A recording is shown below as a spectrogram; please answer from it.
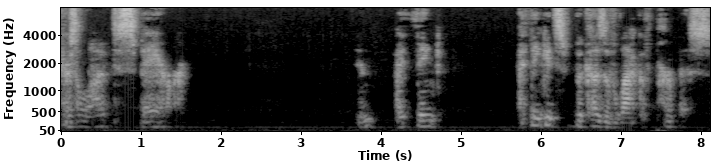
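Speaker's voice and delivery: hushed, confiding whisper with a worried tone. Voicing a character leaning in to share a worry: whispering in character. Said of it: "he's gonna kinda lean in and he whispers".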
